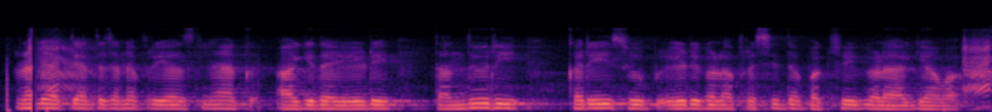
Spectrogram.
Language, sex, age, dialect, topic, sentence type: Kannada, male, 18-24, Central, agriculture, statement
